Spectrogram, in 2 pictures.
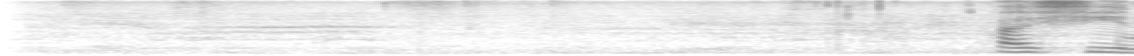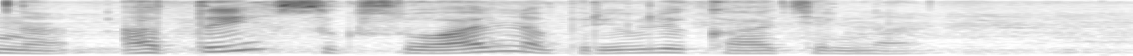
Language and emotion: Russian, neutral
